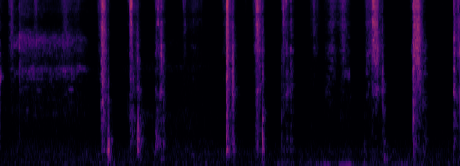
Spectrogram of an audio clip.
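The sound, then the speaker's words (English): A deck of cards being shuffled and handled, giving many quick, papery swishes and rubs in an irregular rhythm. The sounds are faint, with no talk. “this card, I was trying to stick it back in the deck, but it would not. Okay, so let's get a clarification card for Goddess Wendy”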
